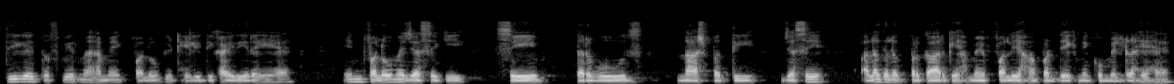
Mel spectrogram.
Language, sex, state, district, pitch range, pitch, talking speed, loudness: Hindi, male, Uttarakhand, Uttarkashi, 95-105 Hz, 95 Hz, 175 wpm, -19 LUFS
